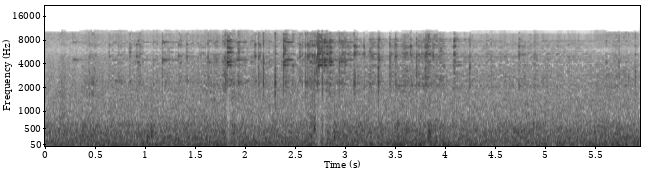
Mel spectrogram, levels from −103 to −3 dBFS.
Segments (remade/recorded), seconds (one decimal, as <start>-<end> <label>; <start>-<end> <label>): 0.0-3.1 recorded; 3.1-5.5 remade; 5.5-6.0 recorded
